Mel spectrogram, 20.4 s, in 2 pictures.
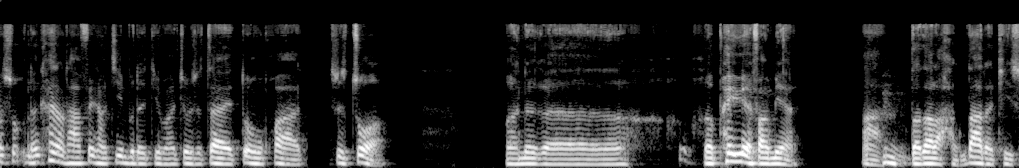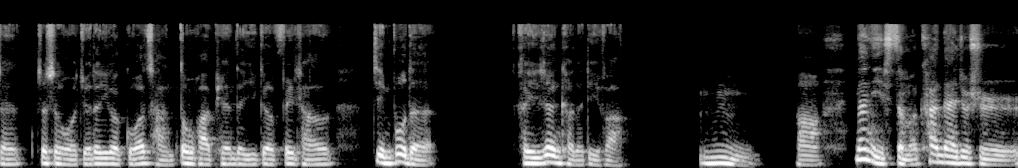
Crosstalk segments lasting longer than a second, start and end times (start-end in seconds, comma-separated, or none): none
